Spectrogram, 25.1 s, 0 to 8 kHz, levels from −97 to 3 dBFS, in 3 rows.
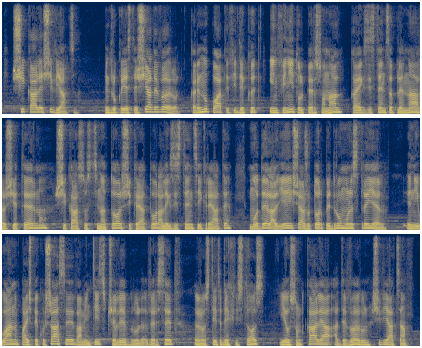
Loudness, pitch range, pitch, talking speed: -18 LUFS, 110-150 Hz, 130 Hz, 130 wpm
